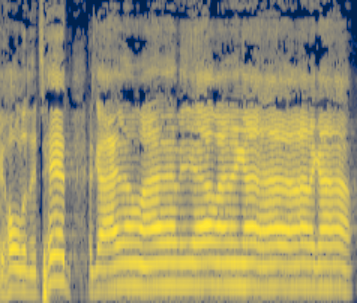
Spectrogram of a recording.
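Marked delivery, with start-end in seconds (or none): 1.4-4.7 put-on whiny child. Preacher acts the toddler whining in the supermarket, sing-song. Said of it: "this whiny thing is in your kid".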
